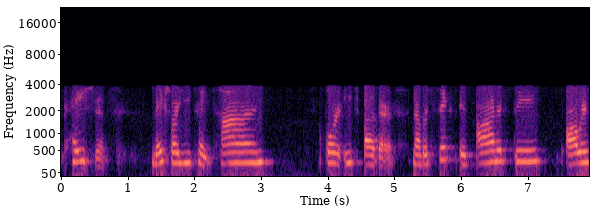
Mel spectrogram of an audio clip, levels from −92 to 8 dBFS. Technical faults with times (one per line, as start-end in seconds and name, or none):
0.00-7.93 tandem speech coding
